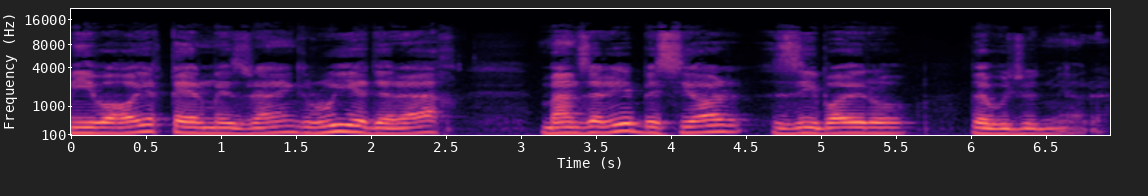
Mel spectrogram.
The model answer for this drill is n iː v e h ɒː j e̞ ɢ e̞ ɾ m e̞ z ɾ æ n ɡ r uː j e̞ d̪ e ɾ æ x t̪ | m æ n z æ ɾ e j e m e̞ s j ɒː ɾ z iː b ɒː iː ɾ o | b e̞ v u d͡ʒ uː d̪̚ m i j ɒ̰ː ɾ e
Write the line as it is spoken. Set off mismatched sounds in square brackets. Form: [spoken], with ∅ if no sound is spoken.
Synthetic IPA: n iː v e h ɒː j e̞ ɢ e̞ ɾ m e̞ z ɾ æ [ŋ] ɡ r uː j e̞ d̪ e ɾ æ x t̪ | m æ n z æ ɾ e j e [b] e̞ s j ɒː ɾ z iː b ɒː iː ɾ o | b e̞ v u d͡ʒ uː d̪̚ m i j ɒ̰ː ɾ e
